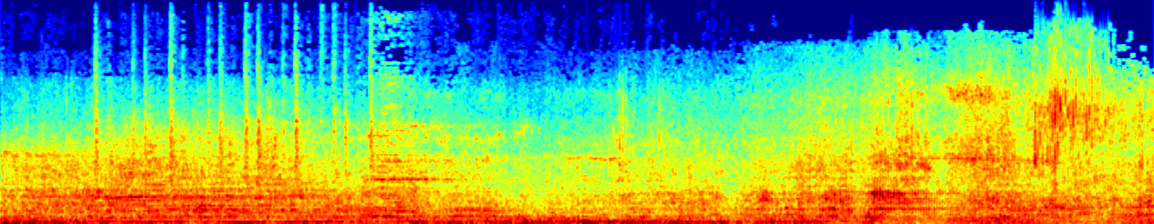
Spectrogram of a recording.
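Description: A pack of dirt-track stock cars racing on the oval, their engines running loudly and without a break.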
